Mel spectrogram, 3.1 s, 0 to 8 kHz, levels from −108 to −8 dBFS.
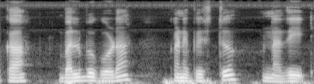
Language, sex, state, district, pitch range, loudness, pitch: Telugu, male, Andhra Pradesh, Sri Satya Sai, 115-135 Hz, -20 LUFS, 120 Hz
